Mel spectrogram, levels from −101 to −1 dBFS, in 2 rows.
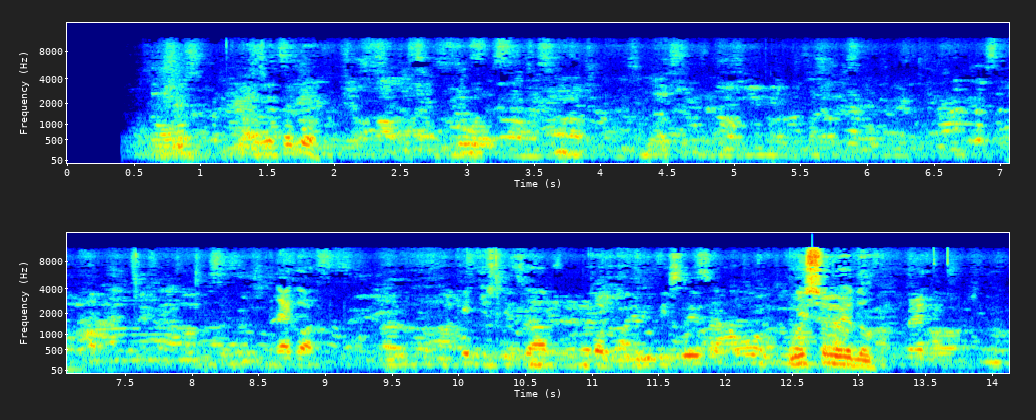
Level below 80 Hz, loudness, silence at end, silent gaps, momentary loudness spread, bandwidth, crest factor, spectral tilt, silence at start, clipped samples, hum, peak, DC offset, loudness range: -66 dBFS; -27 LUFS; 0 s; none; 17 LU; 12 kHz; 30 dB; -2.5 dB/octave; 0.55 s; under 0.1%; none; 0 dBFS; under 0.1%; 18 LU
